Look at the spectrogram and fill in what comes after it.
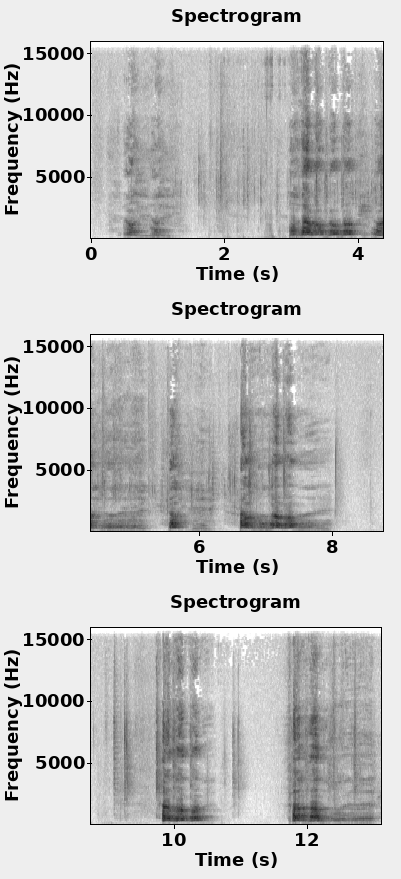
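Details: English Bull Terrier indoors barking at a new camera it dislikes: loud, gruff barks and growly bark bursts in uneven clusters, with short silent gaps between runs.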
